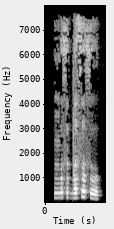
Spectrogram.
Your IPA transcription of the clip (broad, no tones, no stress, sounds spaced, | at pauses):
ŋ o θ ɵ b ɐ θ o θ u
